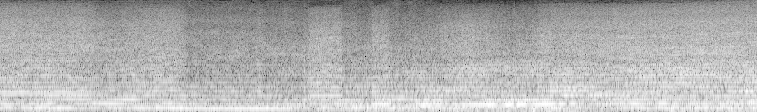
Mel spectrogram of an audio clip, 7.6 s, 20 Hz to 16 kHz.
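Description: Ferrari 250 Testa Rossa race car engine in a racing video game, droning and revving with shifting pitch, with other cars' engines blending in the background.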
